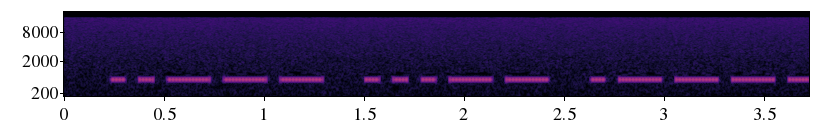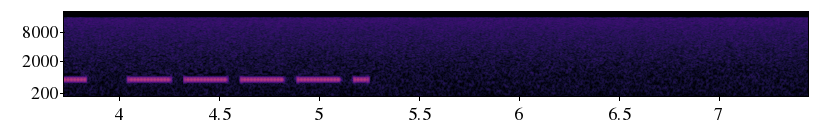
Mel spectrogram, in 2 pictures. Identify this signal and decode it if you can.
Morse code, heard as a keyed tone, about 17 wpm, 860 Hz. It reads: 2319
